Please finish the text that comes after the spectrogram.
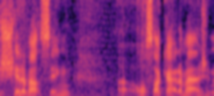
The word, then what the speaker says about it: Osaka: Osaka Osaku instead of Osaka pronunciation wise, it's Osaka.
